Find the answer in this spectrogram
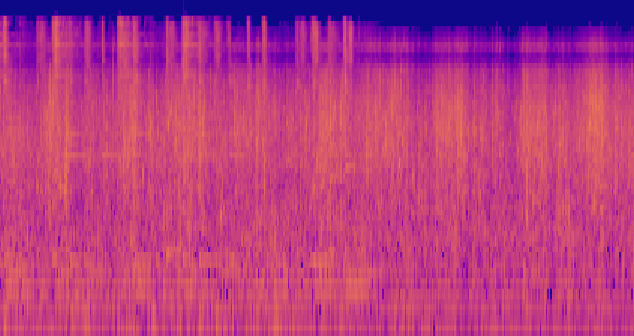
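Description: Legs wading through shallow seawater, splashing continuously, with wind buffeting the microphone. Background music with short repeated notes plays over it and ends about five seconds in.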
